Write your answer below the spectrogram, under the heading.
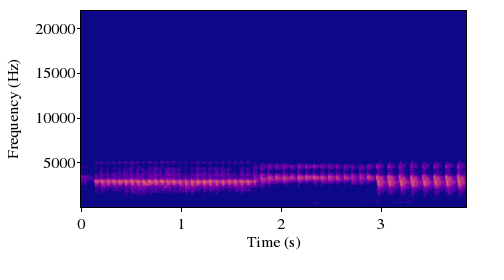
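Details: Brown-yellow ringed canary singing a long steady rolling trill, then a slightly higher trill, and finally a slower series of pulsed notes, in a quiet setting.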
